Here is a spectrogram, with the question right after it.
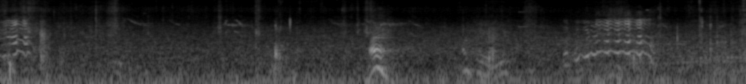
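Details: Beetal goats, including kids, at a goat farm in Koldam: a short bleat near the middle, then a louder wavering, quavering bleat near the end over steady background hum and faint speech.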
